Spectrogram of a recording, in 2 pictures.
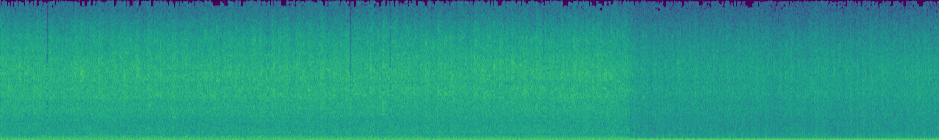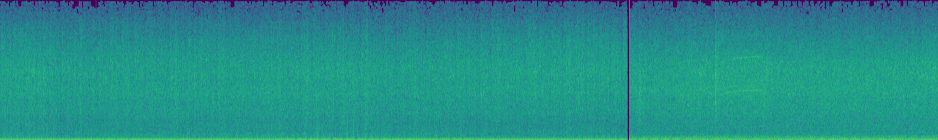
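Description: Carbureted race engine of a dirt-track race car idling steadily and loudly, freshly installed and being run. Its tone shifts about a third of the way through and again near the end.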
